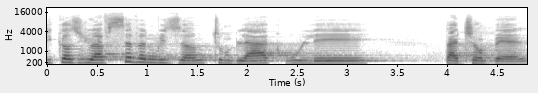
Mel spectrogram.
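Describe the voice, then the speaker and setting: Noticeable background noise runs under the speech. The speaker has a French accent. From Guadeloupe. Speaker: dancer. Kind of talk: artist talk to audience. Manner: halting.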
